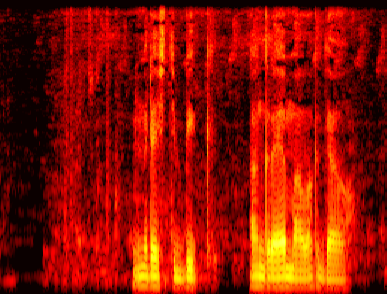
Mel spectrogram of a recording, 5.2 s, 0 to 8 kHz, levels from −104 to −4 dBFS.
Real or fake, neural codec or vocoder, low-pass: real; none; 7.2 kHz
